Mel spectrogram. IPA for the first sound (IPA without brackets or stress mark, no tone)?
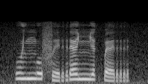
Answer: u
